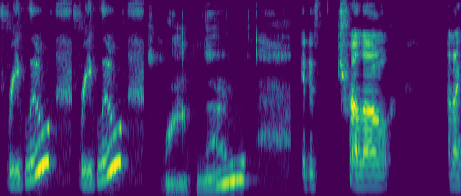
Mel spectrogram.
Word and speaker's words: Trello: I made fun of myself because I totally butchered the name. Freeglue? It is Trello, and I called it Trello because I'm an idiot sometimes with words.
